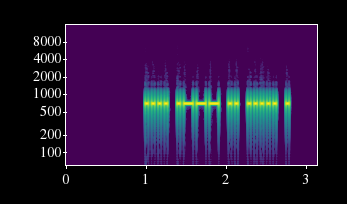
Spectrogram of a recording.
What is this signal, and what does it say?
Morse code, heard as a keyed tone, about 30 wpm, 700 Hz. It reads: HJI5E
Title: Five Challenging Letter-Number Combinations 30wpm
